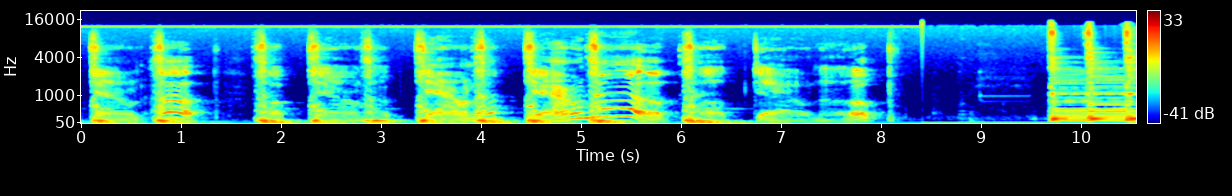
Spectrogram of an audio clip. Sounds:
music, plucked string instrument, musical instrument, speech, guitar, acoustic guitar

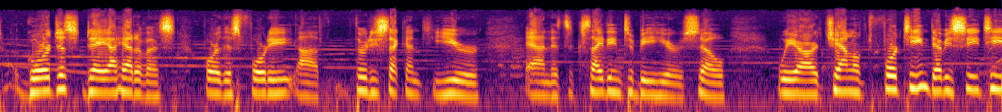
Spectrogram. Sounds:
fire truck (siren), speech

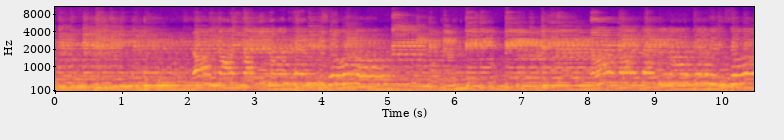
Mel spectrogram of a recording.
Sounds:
music

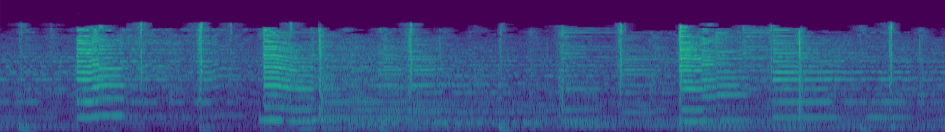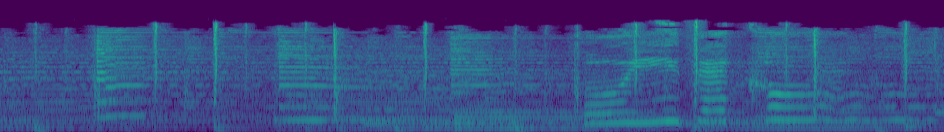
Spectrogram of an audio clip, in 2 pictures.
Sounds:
happy music, music

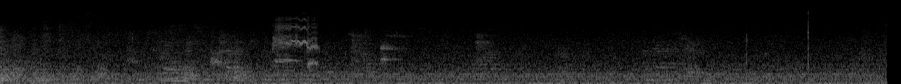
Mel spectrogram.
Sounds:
sound effect

